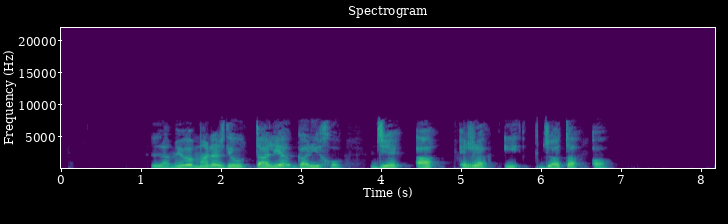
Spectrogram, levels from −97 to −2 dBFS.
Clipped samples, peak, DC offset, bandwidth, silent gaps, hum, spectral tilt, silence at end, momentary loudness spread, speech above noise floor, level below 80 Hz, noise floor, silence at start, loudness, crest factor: under 0.1%; -14 dBFS; under 0.1%; 7.8 kHz; none; none; -4 dB/octave; 1.35 s; 12 LU; over 58 dB; -78 dBFS; under -90 dBFS; 1.15 s; -32 LUFS; 20 dB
